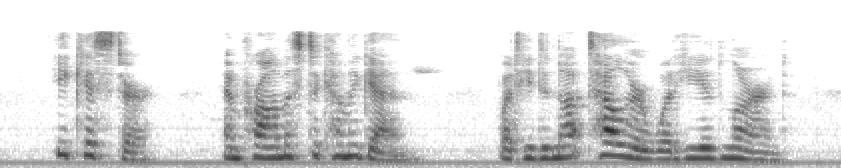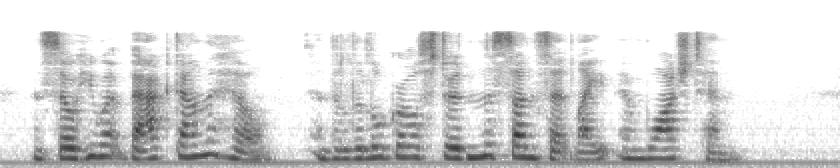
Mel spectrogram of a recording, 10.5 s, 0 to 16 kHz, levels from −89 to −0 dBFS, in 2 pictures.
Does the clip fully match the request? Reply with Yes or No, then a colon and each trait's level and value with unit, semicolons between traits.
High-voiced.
Yes: high, 220 Hz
